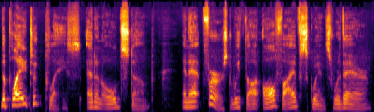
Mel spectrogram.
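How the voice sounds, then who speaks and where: A man reading a story aloud in an expressive, dramatic audiobook style, with emphatic swells and softer phrase endings. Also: mid-range voice, slow, no room sound. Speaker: story reader, host of a children's story program. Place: dry, close studio recording.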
